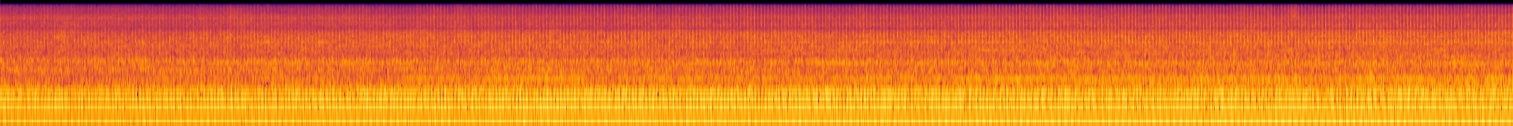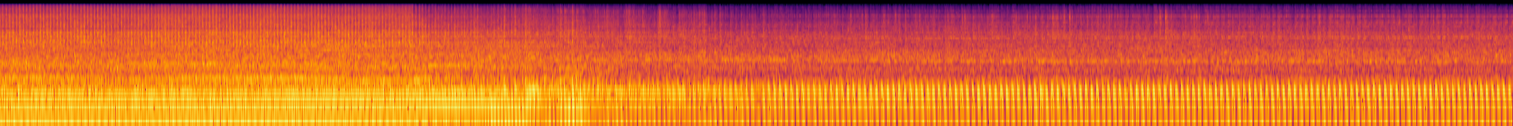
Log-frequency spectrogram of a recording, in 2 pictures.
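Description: Woodland Mills portable bandsaw mill running, its gas engine driving the band blade through a log with a steady high hiss of cutting. About two-thirds of the way in the cutting hiss stops and the engine note drops, then runs on steadily at the lower speed.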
